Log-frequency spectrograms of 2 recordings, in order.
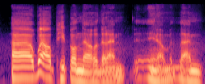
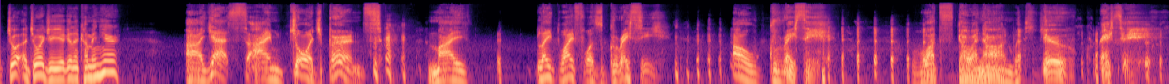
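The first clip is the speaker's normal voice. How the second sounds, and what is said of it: Imitates another person's voice. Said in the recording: “famous for doing George Burns ... your impression of him ... David Wayne's famous George Burns impression”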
